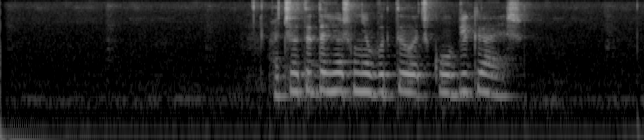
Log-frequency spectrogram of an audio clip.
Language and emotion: Russian, neutral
